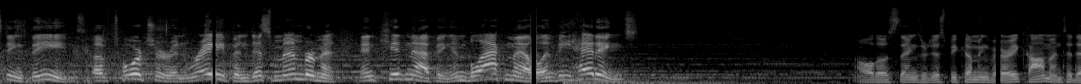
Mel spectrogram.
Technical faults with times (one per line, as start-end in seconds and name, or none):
2.12-2.16 gap at a join of encoded pieces
5.31-5.37 gap at a join of encoded pieces
9.95-10.01 gap at a join of encoded pieces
